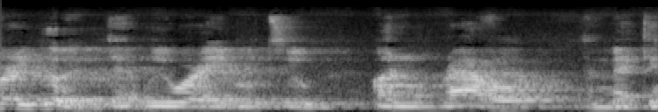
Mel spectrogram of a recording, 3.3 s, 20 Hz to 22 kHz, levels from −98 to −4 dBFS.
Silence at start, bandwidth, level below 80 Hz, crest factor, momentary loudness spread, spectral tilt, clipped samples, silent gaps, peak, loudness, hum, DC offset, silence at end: 0 s; 14 kHz; -80 dBFS; 14 dB; 10 LU; -3.5 dB/octave; under 0.1%; none; -12 dBFS; -26 LUFS; none; under 0.1%; 0 s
